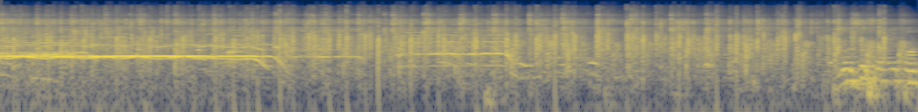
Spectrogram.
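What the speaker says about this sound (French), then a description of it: "acclamer très fort pour la gloire de Dieu" A church congregation cheers and applauds loudly, a dense sustained wash of clapping and shouts with voices and musical tones mixed in, continuous for several seconds.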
